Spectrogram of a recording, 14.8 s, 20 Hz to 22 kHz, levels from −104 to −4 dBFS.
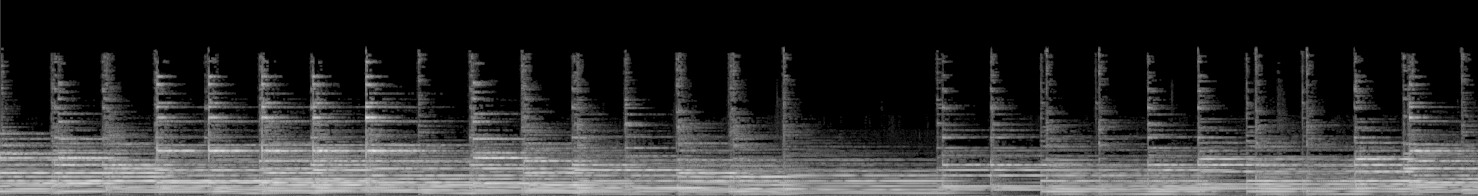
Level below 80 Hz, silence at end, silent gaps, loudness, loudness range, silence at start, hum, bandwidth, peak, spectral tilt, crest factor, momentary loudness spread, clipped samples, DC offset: -62 dBFS; 0 s; none; -23 LUFS; 8 LU; 0 s; none; 16.5 kHz; -6 dBFS; 1 dB/octave; 18 dB; 11 LU; under 0.1%; under 0.1%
